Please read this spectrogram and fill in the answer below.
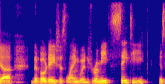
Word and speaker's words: Sethi: he brings the uh the Bodacious language ramit Sati is how you pronounce that last name he is uh of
